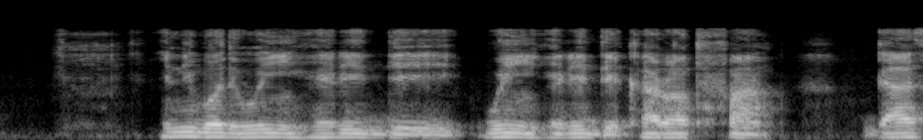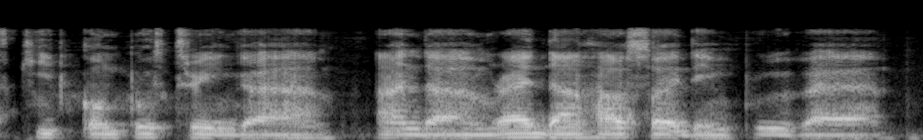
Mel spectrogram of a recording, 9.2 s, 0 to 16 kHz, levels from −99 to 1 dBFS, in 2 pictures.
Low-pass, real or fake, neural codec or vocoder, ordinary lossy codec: 7.2 kHz; fake; codec, 16 kHz, 8 kbps, FreqCodec, smaller model; none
